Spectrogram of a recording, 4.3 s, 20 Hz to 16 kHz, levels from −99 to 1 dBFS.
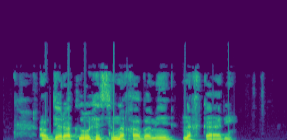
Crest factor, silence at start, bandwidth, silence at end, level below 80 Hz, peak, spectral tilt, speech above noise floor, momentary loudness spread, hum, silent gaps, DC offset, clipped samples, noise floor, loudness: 14 dB; 0.6 s; 10.5 kHz; 0.85 s; -40 dBFS; 0 dBFS; -6.5 dB/octave; 50 dB; 5 LU; none; none; under 0.1%; under 0.1%; -62 dBFS; -13 LUFS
